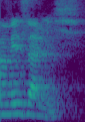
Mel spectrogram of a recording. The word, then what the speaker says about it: mes amis: Je plais à mes amis. Et aussi, attention à la liaison. Ici, on fait la liaison.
